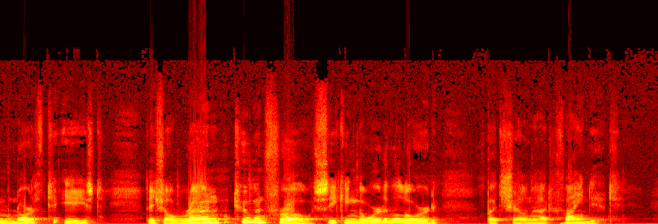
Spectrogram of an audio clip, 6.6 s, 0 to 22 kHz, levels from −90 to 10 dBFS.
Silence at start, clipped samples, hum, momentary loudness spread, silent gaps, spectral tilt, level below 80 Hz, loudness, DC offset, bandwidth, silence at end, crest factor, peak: 0 s; 0.5%; none; 13 LU; none; -6.5 dB/octave; -36 dBFS; -12 LUFS; under 0.1%; 15.5 kHz; 0.45 s; 12 dB; 0 dBFS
